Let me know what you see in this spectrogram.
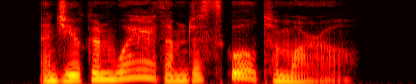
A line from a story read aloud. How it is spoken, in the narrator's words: Sam added as calmly as she could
